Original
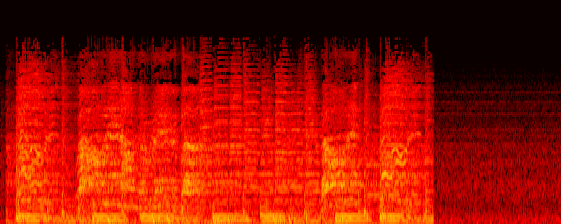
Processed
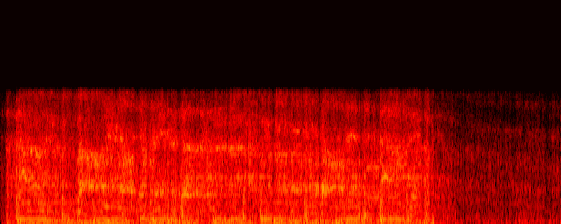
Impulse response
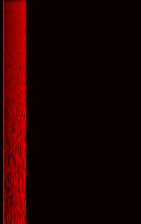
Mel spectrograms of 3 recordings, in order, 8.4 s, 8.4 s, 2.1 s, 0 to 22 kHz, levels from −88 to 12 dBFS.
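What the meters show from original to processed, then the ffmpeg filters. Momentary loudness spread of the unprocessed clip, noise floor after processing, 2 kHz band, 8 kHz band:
7 LU, −55 dBFS, −7.0 dB, below −35 dB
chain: -filter_complex "[0:a]afftfilt=real='re*pow(10,8/40*sin(2*PI*(1.3*log(max(b,1)*sr/1024/100)/log(2)-(-0.34)*(pts-256)/sr)))':imag='im*pow(10,8/40*sin(2*PI*(1.3*log(max(b,1)*sr/1024/100)/log(2)-(-0.34)*(pts-256)/sr)))':win_size=1024:overlap=0.75,adynamicequalizer=threshold=0.0141:dfrequency=730:dqfactor=2.8:tfrequency=730:tqfactor=2.8:attack=5:release=100:ratio=0.375:range=1.5:mode=boostabove:tftype=bell,acrossover=split=94|1300|2600[link_01][link_02][link_03][link_04];[link_01]acompressor=threshold=-40dB:ratio=4[link_05];[link_02]acompressor=threshold=-31dB:ratio=4[link_06];[link_03]acompressor=threshold=-39dB:ratio=4[link_07];[link_04]acompressor=threshold=-50dB:ratio=4[link_08];[link_05][link_06][link_07][link_08]amix=inputs=4:normalize=0,afreqshift=-50,asplit=2[link_09][link_10];[link_10]adelay=13,volume=-12dB[link_11];[link_09][link_11]amix=inputs=2:normalize=0,aecho=1:1:342:0.266" -ar 48000 -c:a libopus -b:a 8k

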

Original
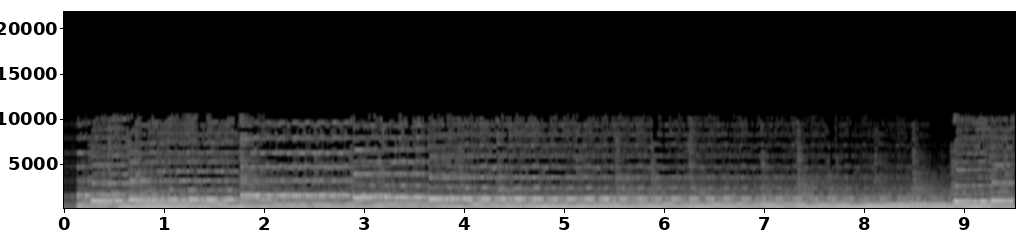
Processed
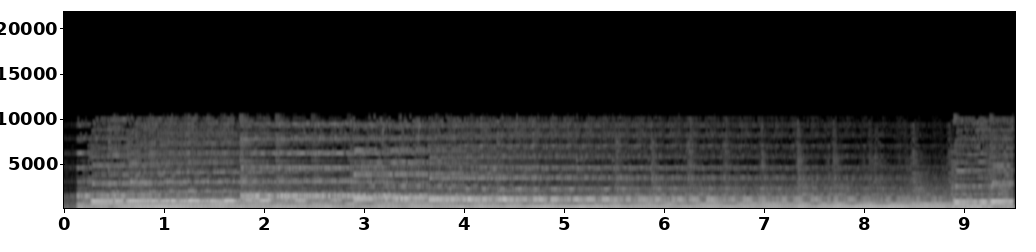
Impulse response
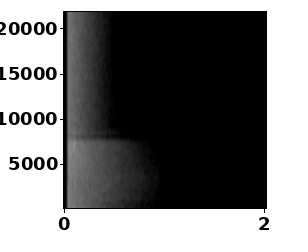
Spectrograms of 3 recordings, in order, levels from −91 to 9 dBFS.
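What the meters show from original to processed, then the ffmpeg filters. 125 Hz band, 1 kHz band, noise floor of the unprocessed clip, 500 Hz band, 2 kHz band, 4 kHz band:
−1.0 dB, +1.5 dB, −30 dBFS, −0.5 dB, +1.5 dB, +2.0 dB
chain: -af "highpass=frequency=180:poles=1,afreqshift=-78,aecho=1:1:358|716|1074|1432|1790|2148|2506:0.631|0.322|0.164|0.0837|0.0427|0.0218|0.0111"

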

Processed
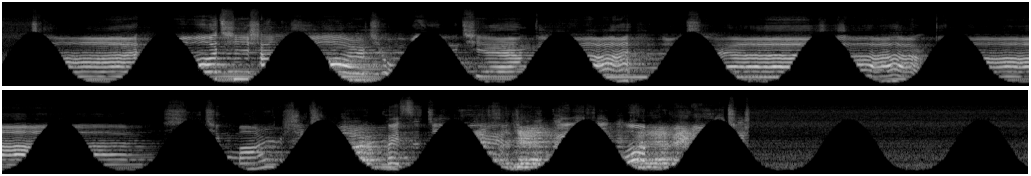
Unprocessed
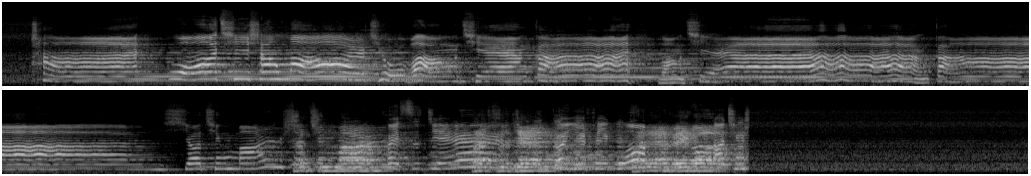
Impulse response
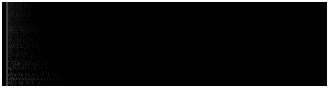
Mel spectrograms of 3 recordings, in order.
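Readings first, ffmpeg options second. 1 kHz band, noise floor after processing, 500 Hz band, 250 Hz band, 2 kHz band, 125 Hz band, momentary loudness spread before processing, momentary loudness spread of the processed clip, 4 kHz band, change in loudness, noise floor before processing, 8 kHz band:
+0.5 dB, −60 dBFS, −1.0 dB, −3.5 dB, +2.0 dB, below −35 dB, 12 LU, 20 LU, +3.0 dB, +2.0 dB, −50 dBFS, +4.0 dB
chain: -af "afftfilt=real='re*gte(b*sr/1024,220*pow(5200/220,0.5+0.5*sin(2*PI*0.76*pts/sr)))':imag='im*gte(b*sr/1024,220*pow(5200/220,0.5+0.5*sin(2*PI*0.76*pts/sr)))':win_size=1024:overlap=0.75,volume=4dB"

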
